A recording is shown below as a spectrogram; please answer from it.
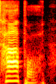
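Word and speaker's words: Hoppál: Hopel, let's see if I pronounce his name right. Hoppel. So it's Hoppel.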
